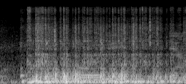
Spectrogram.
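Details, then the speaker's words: Polytron twin-tub washing machine running but very noisy: harsh low rumble with a grinding edge as the wash motor spins; loose pulley rubs the wash motor cover because the shaft hole or gear is worn or damaged. "Katrolnya sudah longgar . Itu menekan penutup motor pencuci , teman-teman. Itu bergesekan dengan penutup mesin, teman-teman."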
